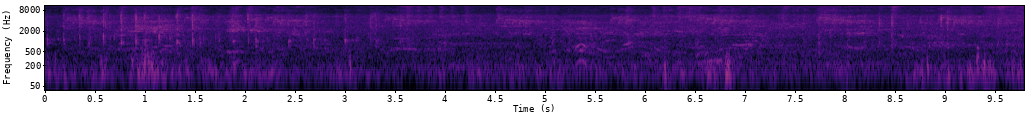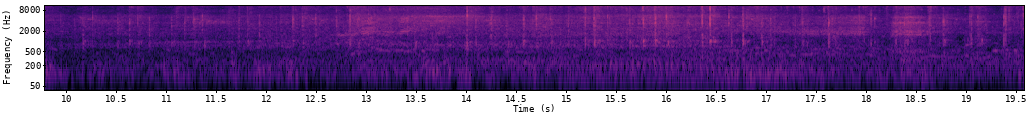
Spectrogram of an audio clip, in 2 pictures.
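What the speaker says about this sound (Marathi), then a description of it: "शांत घोडा आहे" A calm, newly shod horse at a horse market, its hooves clip-clopping in a loose rhythm on hard ground amid busy crowd chatter and people talking nearby.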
